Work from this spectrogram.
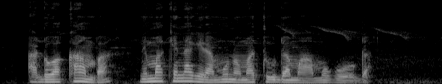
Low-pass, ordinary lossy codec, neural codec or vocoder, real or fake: none; none; none; real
